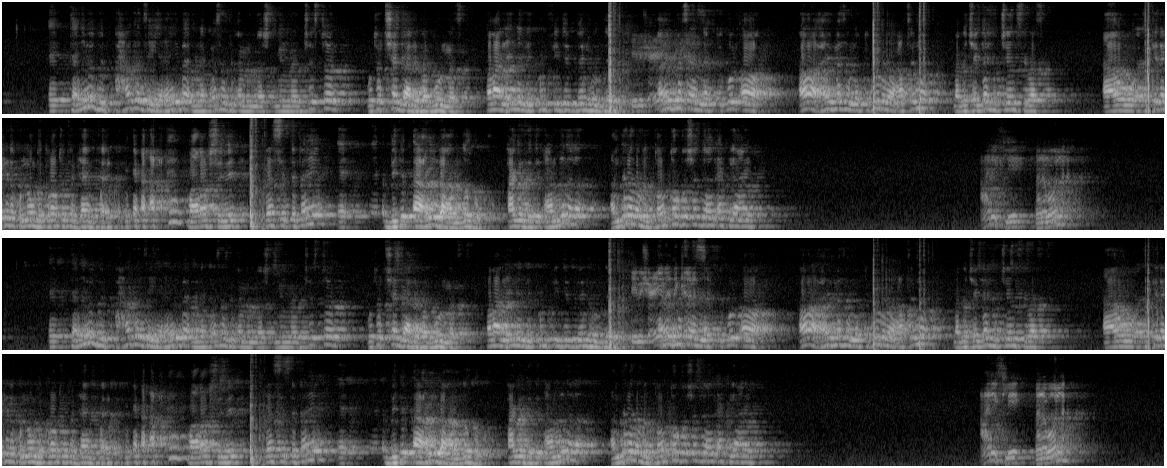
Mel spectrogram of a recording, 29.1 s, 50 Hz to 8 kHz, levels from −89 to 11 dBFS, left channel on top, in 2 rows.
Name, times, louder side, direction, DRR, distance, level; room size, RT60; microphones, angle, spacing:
voice 1, 0.6-4.2 4.6-5.7 6.1-7.7 8.2-9.6 10.0-11.6 11.9-13.0 13.8-17.5 17.8-20.5 20.9-21.8 22.1-23.9, left 2 dB, 85° left, 9 dB, 5.5 m, -26 dB
sound 1, 5.9-7.1 7.4-8.3 9.2-9.3 9.5-9.6 10.9-12.1 14.1-15.4 15.7-16.0 16.5-17.1 17.5-19.3 21.3-21.4 21.8-21.9, left 4 dB, 70° left, 1.0 m, -35 dB
voice 2, 7.9-8.9 26.8-27.8, right 2 dB, 85° right, 9 dB, 4.4 m, -32 dB
29.5 x 19.5 x 9.5 m, 0.99 s
head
